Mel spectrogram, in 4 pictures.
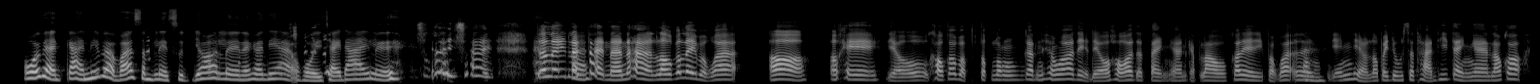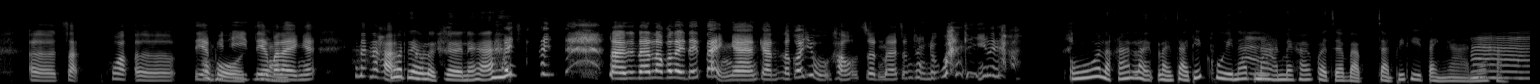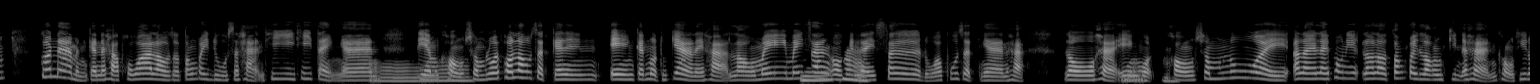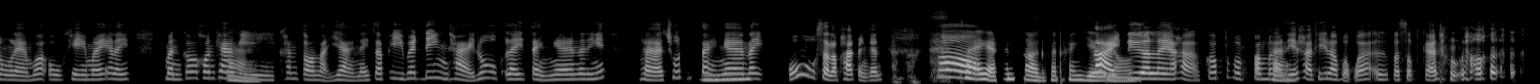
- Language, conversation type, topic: Thai, podcast, ประสบการณ์ชีวิตแต่งงานของคุณเป็นอย่างไร เล่าให้ฟังได้ไหม?
- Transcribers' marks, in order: chuckle; "ตั้ง" said as "ลั้ง"; chuckle; laughing while speaking: "ใช่ ๆ"; laughing while speaking: "ทุกวันนี้เลยค่ะ"; other background noise; tapping; in English: "Pre Wedding"; chuckle; laughing while speaking: "ของเรา"; chuckle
